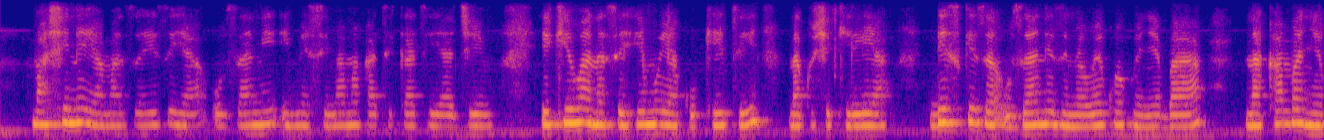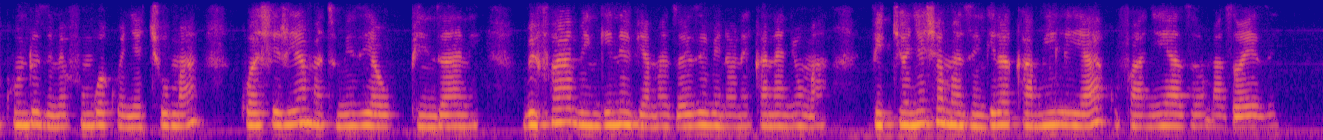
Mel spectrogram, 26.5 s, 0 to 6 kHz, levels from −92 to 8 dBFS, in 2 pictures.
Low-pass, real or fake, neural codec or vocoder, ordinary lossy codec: 5.4 kHz; real; none; Opus, 16 kbps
